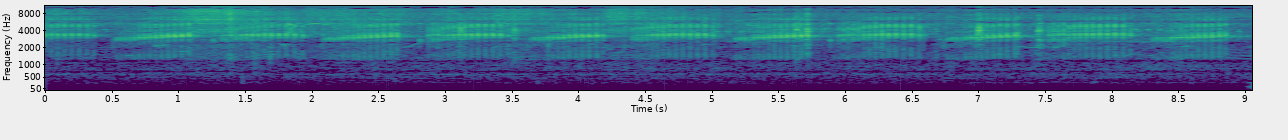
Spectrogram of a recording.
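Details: Boreal chorus frogs (Pseudacris maculata) give short, rising, pulsed trills, like a finger run along a comb, about every second.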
